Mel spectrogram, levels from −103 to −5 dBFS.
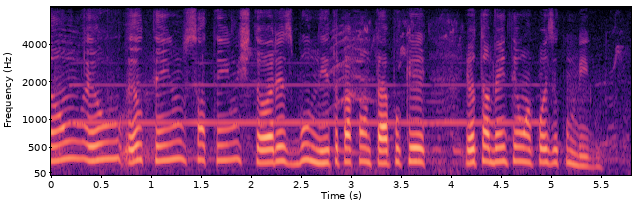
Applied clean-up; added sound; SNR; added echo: none; Wind instrument, woodwind instrument; 19 dB; none.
